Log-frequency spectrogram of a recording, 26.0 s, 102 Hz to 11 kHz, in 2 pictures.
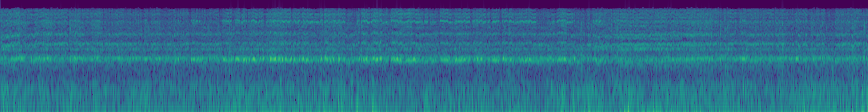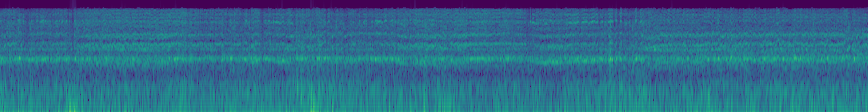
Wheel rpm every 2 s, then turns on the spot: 230, 240, 230, 230, 230, 230, 230, 220, 230, 230, 220, 210, 190.
none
